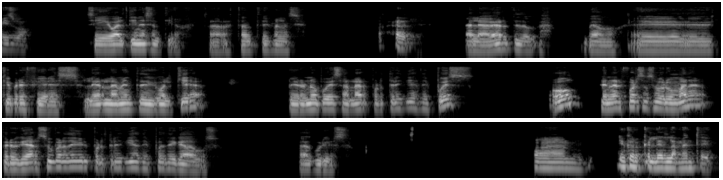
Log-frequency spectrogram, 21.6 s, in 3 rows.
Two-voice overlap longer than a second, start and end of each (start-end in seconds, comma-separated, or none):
none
